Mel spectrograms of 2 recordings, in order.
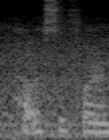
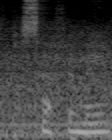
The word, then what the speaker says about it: Persephone: Yeah, I guess it's not as debated as how to pronounce Persephone. People in their Persephone, it's really not Persephone, it's Persephone. But yeah, I suppose I'm having a great holiday.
